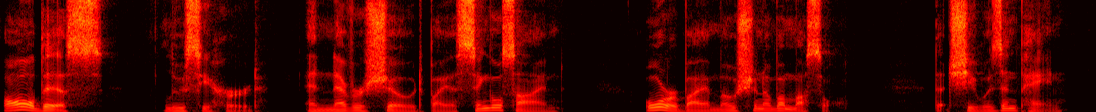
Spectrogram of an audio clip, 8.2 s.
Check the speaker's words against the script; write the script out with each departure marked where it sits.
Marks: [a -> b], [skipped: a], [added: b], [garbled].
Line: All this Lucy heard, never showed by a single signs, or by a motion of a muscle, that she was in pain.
All this Lucy heard, [added: and] never showed by a single [signs, -> sign] or by a motion of a muscle, that she was in pain.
